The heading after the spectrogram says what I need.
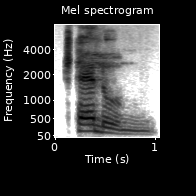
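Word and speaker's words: caelum: O followed by E is also pronounced as E, like in celum, heaven.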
